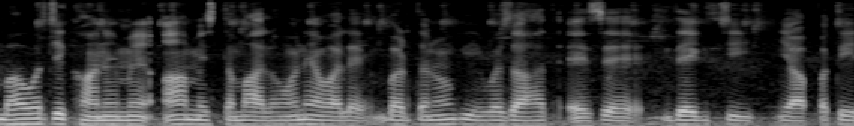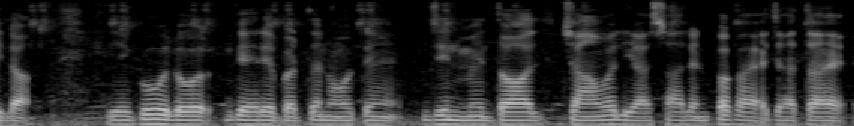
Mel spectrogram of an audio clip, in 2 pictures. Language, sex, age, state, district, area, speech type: Urdu, male, 30-45, Delhi, North East Delhi, urban, spontaneous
